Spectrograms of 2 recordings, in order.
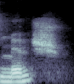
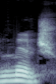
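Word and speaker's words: Muench: so it's m-u-e-n-c-h yeah it's spelled like mooch but it's pronounced Minch okay yes when I Googled the pronunciation it said Minch rhymes with pinch so nice and for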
